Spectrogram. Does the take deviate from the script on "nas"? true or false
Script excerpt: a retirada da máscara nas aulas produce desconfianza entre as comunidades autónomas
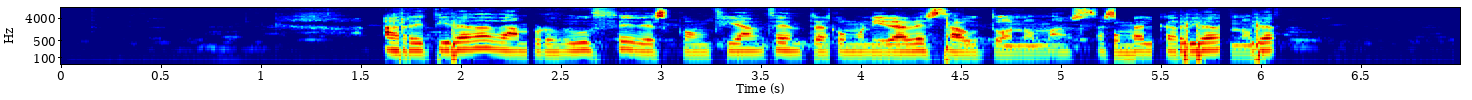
true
